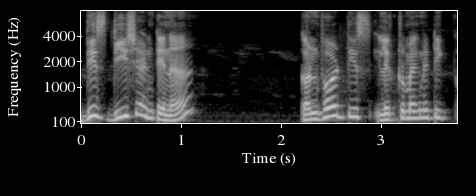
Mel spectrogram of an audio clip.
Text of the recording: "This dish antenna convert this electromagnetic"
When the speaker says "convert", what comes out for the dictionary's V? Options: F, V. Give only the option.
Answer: F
